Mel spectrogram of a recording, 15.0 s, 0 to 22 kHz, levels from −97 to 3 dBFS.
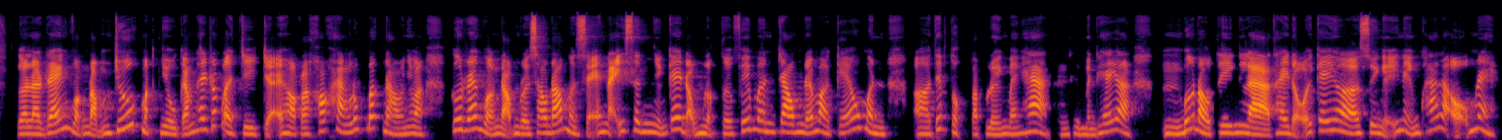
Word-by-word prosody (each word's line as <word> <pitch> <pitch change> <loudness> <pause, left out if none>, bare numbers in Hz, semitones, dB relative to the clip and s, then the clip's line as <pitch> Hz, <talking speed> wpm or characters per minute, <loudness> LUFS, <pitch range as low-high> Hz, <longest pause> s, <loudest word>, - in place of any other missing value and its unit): gọi 190 0 +1
là, 185 - +5
ráng 240 - +3
vận 195 - -2
động 210 +1 +1
trước. 330 - -1
Mặc - - +2
dù 190 -4 -4
cảm 230 - +1
thấy 310 +3 +1
rất 405 +5 -4
là 230 - +5
trì 180 -2 -4
trệ - - +2
hoặc 180 -2 +1
là 180 - +2
khó 265 +9 0
khăn 235 - 0
lúc 305 +4 -4
bắt 340 0 0
đầu, 175 - -1
nhưng 195 +2 -7
mà 185 - 0 0.3
cứ 300 +2 -2
ráng 315 +2 +1
vận 195 - 0
động 205 - +2
rồi 185 -1 -2
sau 215 +4 +1
đó 230 +5 +4
mình 235 -9 -5
sẽ 180 +5 +1
nảy 245 +2 +5
sinh 265 -3 -2
những 200 -4 -6
cái 320 +1 +1
động 205 -9 -1
lực 200 - -4
từ 185 -1 -6
phía 280 - -3
bên 275 -5 -4
trong 235 -1 +3
để 210 +1 0
mà 250 -3 0
kéo 305 +11 -4
mình, 225 - -1 0.3
ờ, 180 - -1
tiếp 335 - -4
tục - - -5
tập 175 0 -5
luyện 180 0 -5
bạn 180 +1 -5
ha? 250 +3 +4
Ừm, 170 - -12
thì 180 - -10
mình 165 - -6
thấy 245 +3 -2
là, - - +1 0.3
ừm, 190 0 -5
bước - - 0
đầu 180 - +5
tiên 215 0 -3
là 175 -4 +8
thay 210 -1 0
đổi 205 - -1
cái, 280 0 -1
ơ, 250 -9 +4
suy 220 - -3
nghĩ 205 +6 -3
này 275 -8 -2
cũng 205 - -8
khá 290 +7 -4
là 335 - 0
ổn 335 -6 0
nè. 310 -8 -1
225 Hz, 300 wpm, -24 LUFS, 190-280 Hz, 0.3 s, là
